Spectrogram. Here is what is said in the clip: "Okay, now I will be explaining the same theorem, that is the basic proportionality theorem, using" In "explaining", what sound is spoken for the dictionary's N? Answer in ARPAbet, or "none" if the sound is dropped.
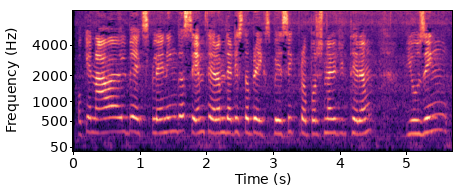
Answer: N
